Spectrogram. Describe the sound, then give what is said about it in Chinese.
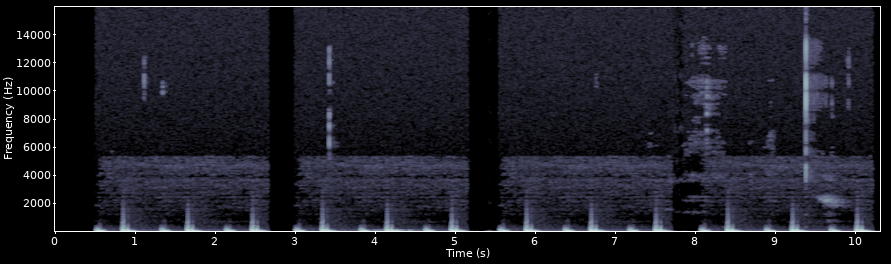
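A muffled heartbeat, the speaker's own as the listener rests against her chest, thumps in steady lub-dub pairs at a fairly quick pace, low and soft, with nothing else audible around it. “那么，能听到我的心跳声吗？”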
